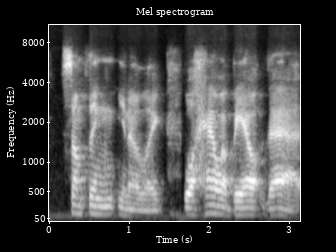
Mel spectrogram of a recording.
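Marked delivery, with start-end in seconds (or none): 1.7-3.2 folksy put-on Baltimore drawl. Showing how one slips into the movies' characters' talk: Baltimore accent. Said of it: "I love the, uh, Baltimore accent".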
